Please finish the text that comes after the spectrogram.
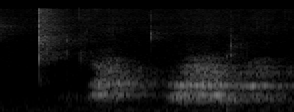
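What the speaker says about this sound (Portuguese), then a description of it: "tem os cachorros latindo na vizinha" Faint, muffled barking from a couple of dogs at a neighbor's house, two brief bursts over quiet background.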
